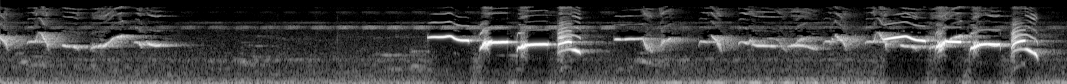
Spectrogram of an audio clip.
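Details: Kacer (oriental magpie-robin) lure song for birds stressed into silence: a few warbled whistles, a quiet gap with only a faint high tone and low hum, then a long fast sequence of sharp chips and sliding whistled notes.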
